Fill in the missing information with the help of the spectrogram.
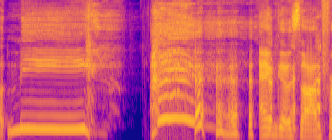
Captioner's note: laughs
